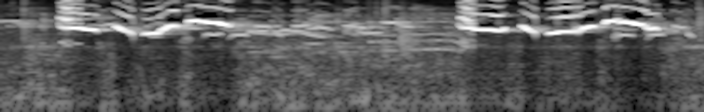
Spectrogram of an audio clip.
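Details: Oriental magpie-robin kept at home, sung as therapy to get silent birds singing; two bursts of clear whistled, slurred notes rising and falling, with high sharp chips at the start of each phrase.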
